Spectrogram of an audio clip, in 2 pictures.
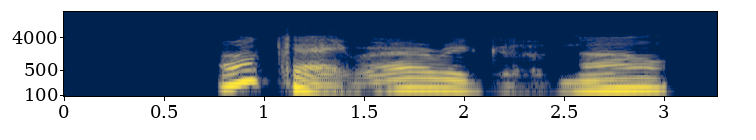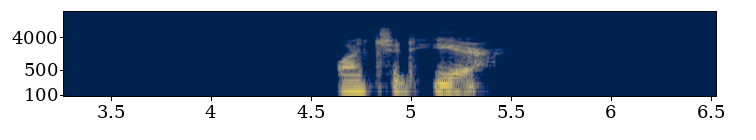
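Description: A young woman speaks clearly and slowly, as if teaching, through a recording.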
